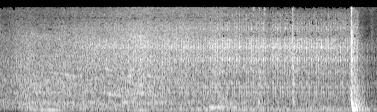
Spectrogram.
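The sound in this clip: A taxi's engine idles with a steady, low, constant hum, and a brief sharp knock sounds near the end.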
